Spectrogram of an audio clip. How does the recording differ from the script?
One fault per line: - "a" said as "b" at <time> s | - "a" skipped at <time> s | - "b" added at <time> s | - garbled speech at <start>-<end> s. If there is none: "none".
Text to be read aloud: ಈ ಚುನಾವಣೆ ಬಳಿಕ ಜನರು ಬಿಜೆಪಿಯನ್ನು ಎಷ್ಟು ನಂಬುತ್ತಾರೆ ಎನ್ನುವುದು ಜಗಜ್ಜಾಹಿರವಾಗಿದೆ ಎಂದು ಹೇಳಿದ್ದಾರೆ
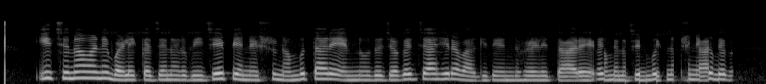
- garbled speech at 6.0-7.3 s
